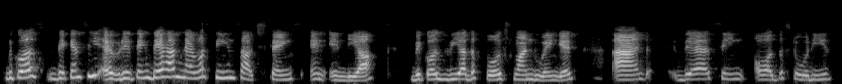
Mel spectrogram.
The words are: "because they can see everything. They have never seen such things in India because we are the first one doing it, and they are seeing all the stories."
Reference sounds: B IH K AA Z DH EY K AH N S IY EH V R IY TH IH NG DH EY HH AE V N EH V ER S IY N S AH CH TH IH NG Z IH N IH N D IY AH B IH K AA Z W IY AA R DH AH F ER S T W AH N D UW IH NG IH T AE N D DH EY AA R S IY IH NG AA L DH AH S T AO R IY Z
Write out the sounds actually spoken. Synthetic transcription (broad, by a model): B IH K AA Z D EY K AH N S IY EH V R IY T IH NG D EY HH AE V N EH V ER S IY N S AH CH T IH NG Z IH N IH N D IY AH B IH K AA Z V IY AA R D AH F ER S T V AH N D UW IH NG IH T AE N D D EY AA R S IY IH NG AA L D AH S T AO R IY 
